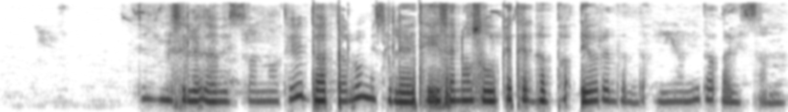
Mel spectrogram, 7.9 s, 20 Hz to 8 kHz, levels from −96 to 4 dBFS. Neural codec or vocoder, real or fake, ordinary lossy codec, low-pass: none; real; AAC, 32 kbps; 7.2 kHz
